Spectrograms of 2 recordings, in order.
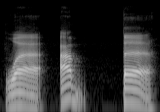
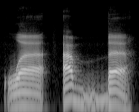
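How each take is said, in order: Both takes have the same delivery.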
